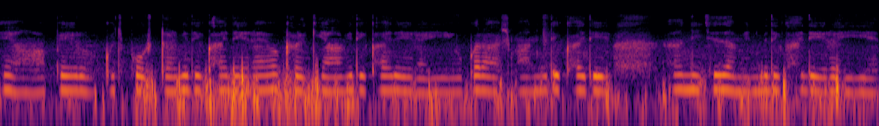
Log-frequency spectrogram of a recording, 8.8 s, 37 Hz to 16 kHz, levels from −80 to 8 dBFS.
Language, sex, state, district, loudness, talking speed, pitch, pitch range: Kumaoni, female, Uttarakhand, Tehri Garhwal, -29 LUFS, 205 wpm, 205 Hz, 195-215 Hz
